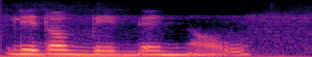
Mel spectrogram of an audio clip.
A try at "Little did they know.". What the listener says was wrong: That's it. Okay, really good.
